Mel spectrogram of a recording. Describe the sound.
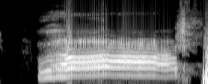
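A man imitates a bear with one long, steady, low groaning growl lasting about two seconds, loud and droning, ending with a short breathy exhale.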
